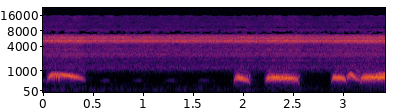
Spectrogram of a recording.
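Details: Spotted dove, 'đồng son chân tím' type, cooing in 'bài lối' style: one falling coo, a quiet gap of over a second, then a rapid cluster of short and longer coos.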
